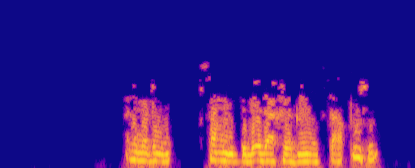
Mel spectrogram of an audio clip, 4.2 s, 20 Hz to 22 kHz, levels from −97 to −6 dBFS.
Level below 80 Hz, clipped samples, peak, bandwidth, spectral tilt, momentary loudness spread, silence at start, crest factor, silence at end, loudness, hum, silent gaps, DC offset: -44 dBFS; under 0.1%; -6 dBFS; 5.4 kHz; -7 dB/octave; 8 LU; 1.25 s; 14 dB; 0.4 s; -19 LUFS; none; 1.83-1.97 s; under 0.1%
